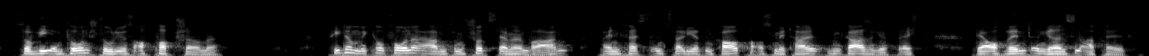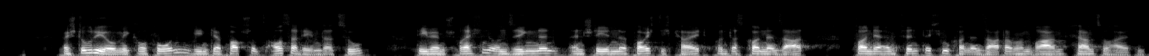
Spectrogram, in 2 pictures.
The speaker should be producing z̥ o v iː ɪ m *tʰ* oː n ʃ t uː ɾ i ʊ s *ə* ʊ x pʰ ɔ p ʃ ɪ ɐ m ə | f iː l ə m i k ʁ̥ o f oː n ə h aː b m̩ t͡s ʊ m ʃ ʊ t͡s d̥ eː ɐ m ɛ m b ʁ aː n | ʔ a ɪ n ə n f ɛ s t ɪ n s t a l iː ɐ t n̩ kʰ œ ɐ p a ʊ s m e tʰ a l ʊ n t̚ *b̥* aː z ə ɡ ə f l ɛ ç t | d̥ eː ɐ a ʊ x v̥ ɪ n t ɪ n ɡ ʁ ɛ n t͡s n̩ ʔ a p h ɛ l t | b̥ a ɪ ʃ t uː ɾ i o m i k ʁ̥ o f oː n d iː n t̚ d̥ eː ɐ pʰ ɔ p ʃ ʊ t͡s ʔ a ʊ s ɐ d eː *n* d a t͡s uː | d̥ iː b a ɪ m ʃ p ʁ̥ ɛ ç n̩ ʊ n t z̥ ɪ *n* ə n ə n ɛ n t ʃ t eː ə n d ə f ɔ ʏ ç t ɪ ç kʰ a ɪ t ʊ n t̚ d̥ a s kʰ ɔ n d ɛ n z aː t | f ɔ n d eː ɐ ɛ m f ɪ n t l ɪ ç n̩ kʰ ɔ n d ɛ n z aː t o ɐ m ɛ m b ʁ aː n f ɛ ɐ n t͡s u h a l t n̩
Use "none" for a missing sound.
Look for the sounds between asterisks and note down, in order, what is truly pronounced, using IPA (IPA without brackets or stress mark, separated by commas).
tʰ, a, ɡ̥, m, ŋ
